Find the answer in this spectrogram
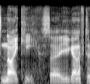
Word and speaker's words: Nike: being told i've got to say nike not nike so it's pronounced nike so you're gonna have to prove me wrong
